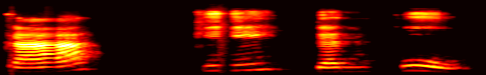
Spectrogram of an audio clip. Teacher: huruf kaf itu punya sifat hamas atau mengalirnya nafas, tapi dia punya sifat syiddah, tertahan suara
